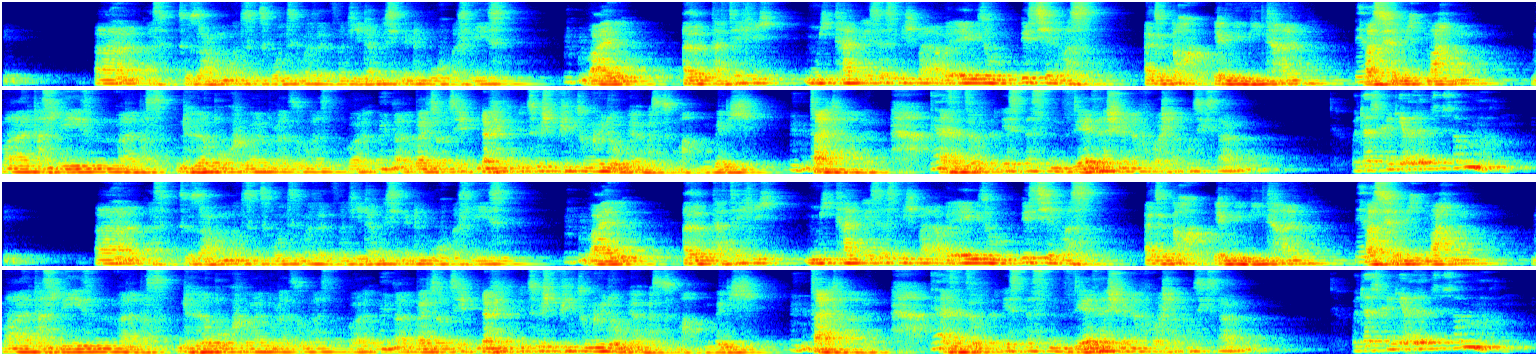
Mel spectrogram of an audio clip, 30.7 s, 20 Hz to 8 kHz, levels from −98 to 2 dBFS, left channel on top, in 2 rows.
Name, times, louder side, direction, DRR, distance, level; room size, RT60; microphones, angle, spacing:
voice 1, 0.9-5.0 5.7-6.2 6.8-7.6 8.0-10.8 11.4-13.1 13.6-14.7 15.3-22.8 23.4-27.8, equal, 85° left, -8 dB, 0.8 m, -20 dB
voice 2, 19.1-19.7 23.2-23.4 24.6-24.9 28.8-30.4, equal, 20° left, -8 dB, 0.7 m, -24 dB
3.2 x 2.4 x 2.4 m, 1.2 s
head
